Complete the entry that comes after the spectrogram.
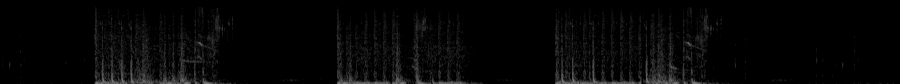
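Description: AK rifle on rapid fire in a video game: three loud, sustained bursts of automatic gunfire, each lasting about a second or more, separated by short quiet gaps.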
